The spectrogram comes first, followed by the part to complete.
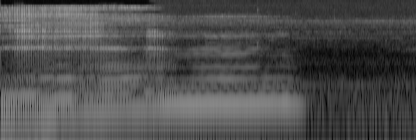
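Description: A teenage boy's long, drawn-out wordless vocal sound of hesitation, starting low, rising in pitch and then held, stopping about one and a half seconds in.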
